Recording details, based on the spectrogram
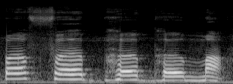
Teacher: ఇవి హోట్, లిప్స్తో ప్రొనౌన్స్ చేస్తాం. ఇది పావర్గ్.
